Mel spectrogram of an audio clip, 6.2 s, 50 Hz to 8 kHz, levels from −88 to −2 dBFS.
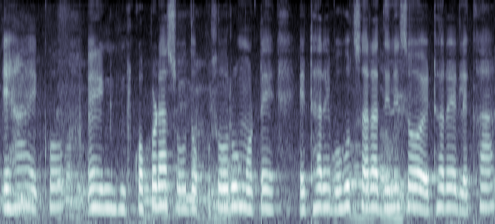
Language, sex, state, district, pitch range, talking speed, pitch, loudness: Odia, female, Odisha, Malkangiri, 200-215 Hz, 135 wpm, 210 Hz, -15 LUFS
